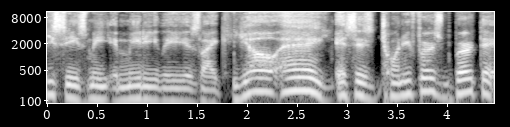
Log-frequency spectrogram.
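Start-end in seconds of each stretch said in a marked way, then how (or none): 1.9-4.5 pitched-up radio DJ announcing voice. Retelling how he greeted the speaker in front of a crowd, radio dj voice. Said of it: "his radio D J voice".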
